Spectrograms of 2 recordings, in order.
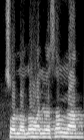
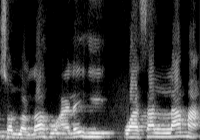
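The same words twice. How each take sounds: First: The final m is closed with no vowel. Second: The final m is followed by a short a. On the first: The speaker calls it wrong. "Jangan cuma sallallahu alaihi wasallam" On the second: The speaker calls it right. "Ada fathahnya mimnya"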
